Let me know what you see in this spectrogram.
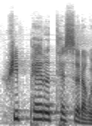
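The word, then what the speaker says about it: ὑπηρέτης: 휘페르테스라고 있습니다. 뭐라고 읽는다고요?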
